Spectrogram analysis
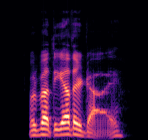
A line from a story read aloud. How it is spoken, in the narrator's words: I asked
